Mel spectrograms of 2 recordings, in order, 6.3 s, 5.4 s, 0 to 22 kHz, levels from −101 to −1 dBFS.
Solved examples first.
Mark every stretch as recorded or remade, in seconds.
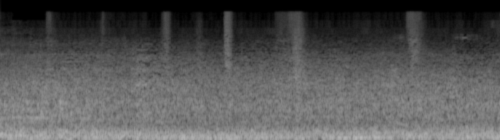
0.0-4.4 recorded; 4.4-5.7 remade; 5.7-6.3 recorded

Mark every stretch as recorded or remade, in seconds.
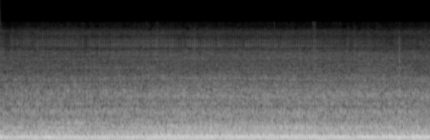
0.0-5.4 recorded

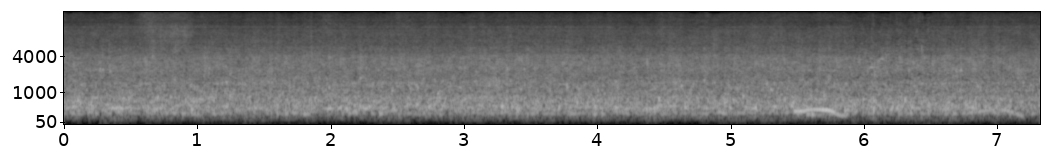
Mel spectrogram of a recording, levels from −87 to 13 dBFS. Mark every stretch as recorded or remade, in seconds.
0.0-5.9 remade; 5.9-6.5 recorded; 6.5-7.3 remade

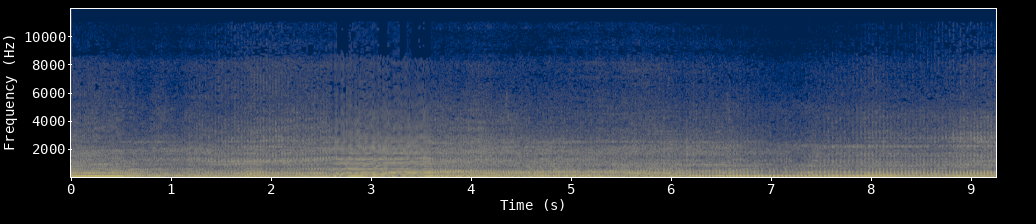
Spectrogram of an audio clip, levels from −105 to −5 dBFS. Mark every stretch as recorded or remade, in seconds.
0.0-2.6 recorded; 2.6-3.6 remade; 3.6-9.3 recorded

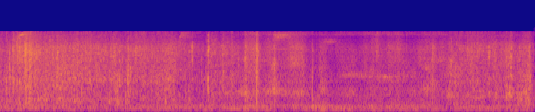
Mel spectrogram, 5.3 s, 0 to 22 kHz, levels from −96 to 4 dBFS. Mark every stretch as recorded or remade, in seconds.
0.0-2.4 recorded; 2.4-4.5 remade; 4.5-5.4 recorded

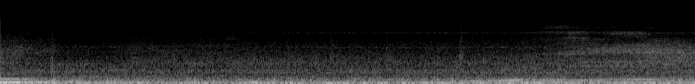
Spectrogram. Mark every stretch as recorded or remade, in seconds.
0.0-0.4 recorded; 0.4-2.3 remade; 2.3-7.0 recorded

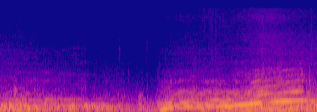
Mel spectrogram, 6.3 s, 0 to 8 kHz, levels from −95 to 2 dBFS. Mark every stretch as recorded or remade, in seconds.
0.0-1.4 recorded; 1.4-1.9 remade; 1.9-4.4 recorded; 4.4-5.0 remade; 5.0-6.3 recorded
